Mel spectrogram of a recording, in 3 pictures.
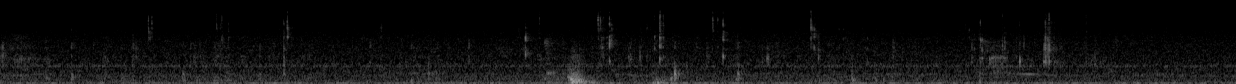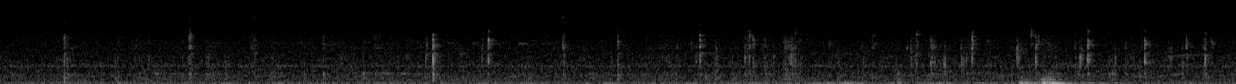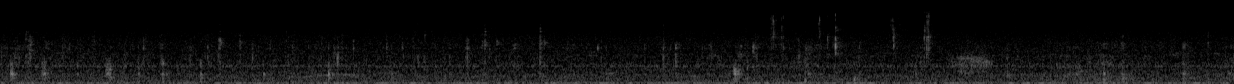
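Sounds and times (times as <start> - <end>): faint steady hum: 0.0 - 37.0
chewing crunches: 0.4 - 9.0, 18.0 - 34.2.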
